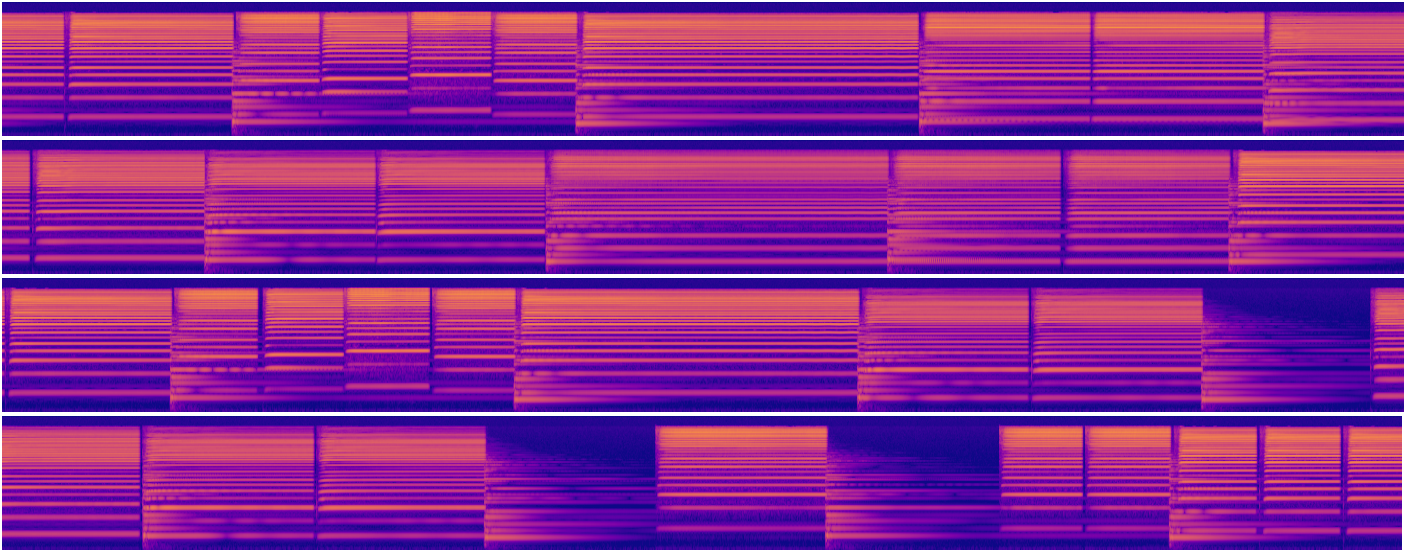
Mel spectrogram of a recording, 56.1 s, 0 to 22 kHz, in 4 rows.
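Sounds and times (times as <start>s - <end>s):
harmonica holding steady note: 0.0s - 51.1s, 52.0s - 56.0s.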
